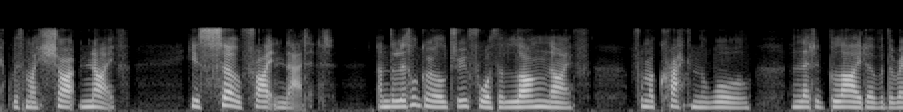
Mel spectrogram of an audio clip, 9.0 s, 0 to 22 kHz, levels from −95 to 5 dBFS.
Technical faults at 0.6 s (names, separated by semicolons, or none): none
